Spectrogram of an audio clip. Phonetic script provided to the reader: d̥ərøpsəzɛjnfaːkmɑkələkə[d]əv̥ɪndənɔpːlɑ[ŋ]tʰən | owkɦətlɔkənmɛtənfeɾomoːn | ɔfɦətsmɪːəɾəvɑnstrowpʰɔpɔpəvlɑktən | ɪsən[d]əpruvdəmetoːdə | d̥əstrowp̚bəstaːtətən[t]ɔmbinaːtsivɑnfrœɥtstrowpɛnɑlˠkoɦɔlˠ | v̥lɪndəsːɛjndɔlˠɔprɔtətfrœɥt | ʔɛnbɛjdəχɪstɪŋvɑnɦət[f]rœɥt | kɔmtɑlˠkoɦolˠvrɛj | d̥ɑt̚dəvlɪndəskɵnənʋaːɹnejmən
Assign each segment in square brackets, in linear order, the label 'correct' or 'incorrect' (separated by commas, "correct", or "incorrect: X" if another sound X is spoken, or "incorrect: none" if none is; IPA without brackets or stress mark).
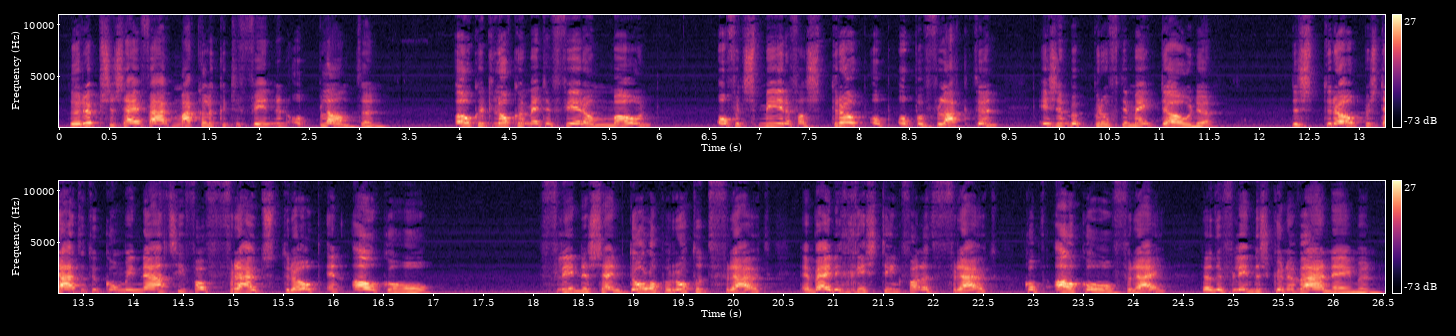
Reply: incorrect: t, incorrect: n, incorrect: b, incorrect: k, correct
